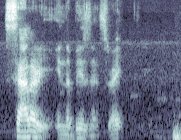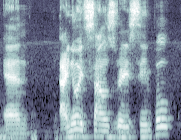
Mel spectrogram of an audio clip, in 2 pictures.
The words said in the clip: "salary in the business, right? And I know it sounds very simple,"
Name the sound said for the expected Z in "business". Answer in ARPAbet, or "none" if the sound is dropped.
Z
